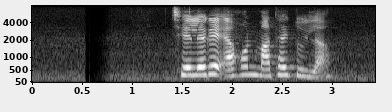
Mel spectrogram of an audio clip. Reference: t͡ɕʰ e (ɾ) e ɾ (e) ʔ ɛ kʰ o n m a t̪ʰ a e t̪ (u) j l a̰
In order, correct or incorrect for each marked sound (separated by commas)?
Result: incorrect, correct, correct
